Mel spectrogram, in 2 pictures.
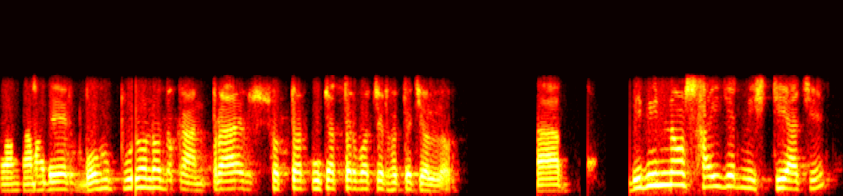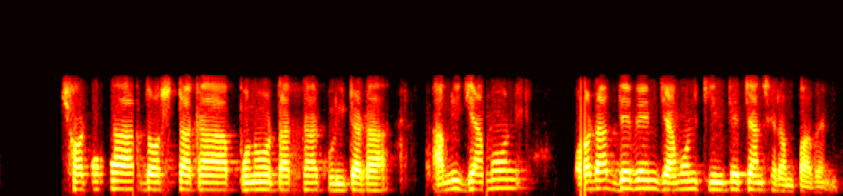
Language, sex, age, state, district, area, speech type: Bengali, male, 45-60, West Bengal, Dakshin Dinajpur, rural, conversation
